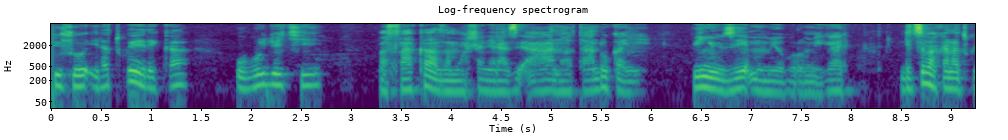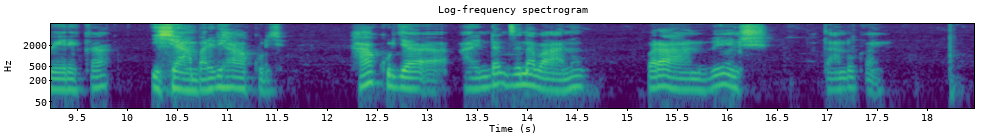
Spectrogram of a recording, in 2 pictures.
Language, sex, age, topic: Kinyarwanda, male, 18-24, government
